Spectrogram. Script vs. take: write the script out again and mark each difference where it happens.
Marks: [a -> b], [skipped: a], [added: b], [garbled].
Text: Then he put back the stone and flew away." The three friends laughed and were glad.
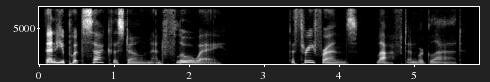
Then he put [back -> sack] the stone and flew away." The three friends laughed and were glad.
